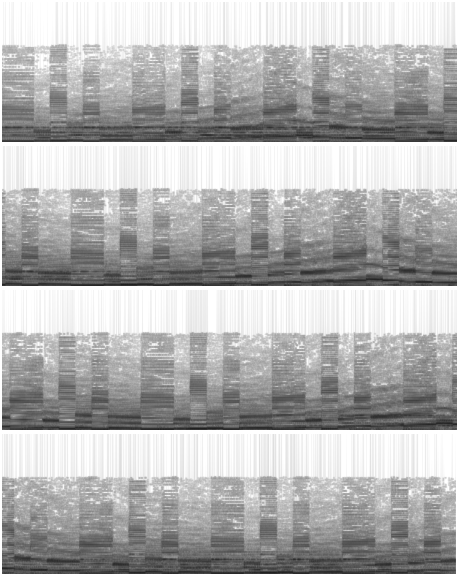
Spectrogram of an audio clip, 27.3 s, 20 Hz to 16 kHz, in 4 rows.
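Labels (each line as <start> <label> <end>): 0.0 Layered, resonant tones with a phased, modulated character generated by a synthesizer. 27.3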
